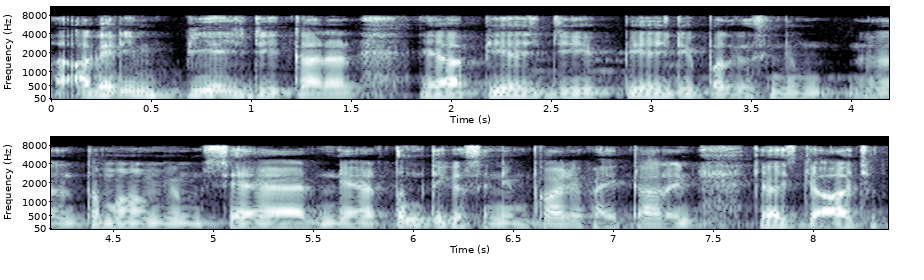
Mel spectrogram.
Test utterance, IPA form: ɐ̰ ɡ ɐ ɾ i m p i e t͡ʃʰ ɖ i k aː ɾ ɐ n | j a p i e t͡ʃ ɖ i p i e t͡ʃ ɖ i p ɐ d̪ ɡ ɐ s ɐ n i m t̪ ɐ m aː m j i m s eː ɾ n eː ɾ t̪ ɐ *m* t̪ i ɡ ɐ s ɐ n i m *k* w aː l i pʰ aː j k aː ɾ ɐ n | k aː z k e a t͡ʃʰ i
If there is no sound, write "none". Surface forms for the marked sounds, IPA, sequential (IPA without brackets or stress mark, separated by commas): m, k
